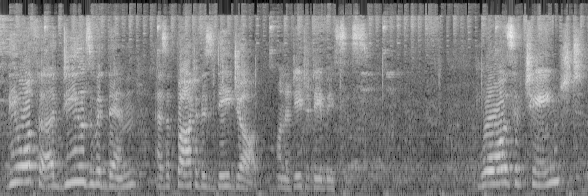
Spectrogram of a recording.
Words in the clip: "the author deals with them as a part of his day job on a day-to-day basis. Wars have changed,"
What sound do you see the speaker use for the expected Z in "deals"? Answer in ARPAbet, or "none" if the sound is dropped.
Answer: Z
